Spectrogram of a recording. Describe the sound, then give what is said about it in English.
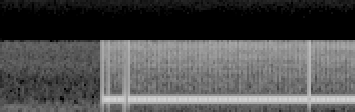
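A telephone tone sounds as a call is placed, starting abruptly and holding as one steady, unbroken electronic note at a single pitch for over a second. “All right, let's go ahead and dial. We are dialing Misha now.”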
